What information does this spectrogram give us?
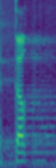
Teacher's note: تا پر زبر لیکن طا پر تشدید ہے تو تا کو طا میں ملائیں گے ، جیسے تت، پھر طا پر زبر طا، تت، طا، لام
